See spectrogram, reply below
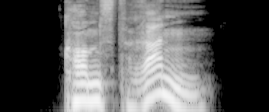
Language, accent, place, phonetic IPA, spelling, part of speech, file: German, Germany, Berlin, [ˌkɔmst ˈʁan], kommst ran, verb, De-kommst ran.ogg
- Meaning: second-person singular present of rankommen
